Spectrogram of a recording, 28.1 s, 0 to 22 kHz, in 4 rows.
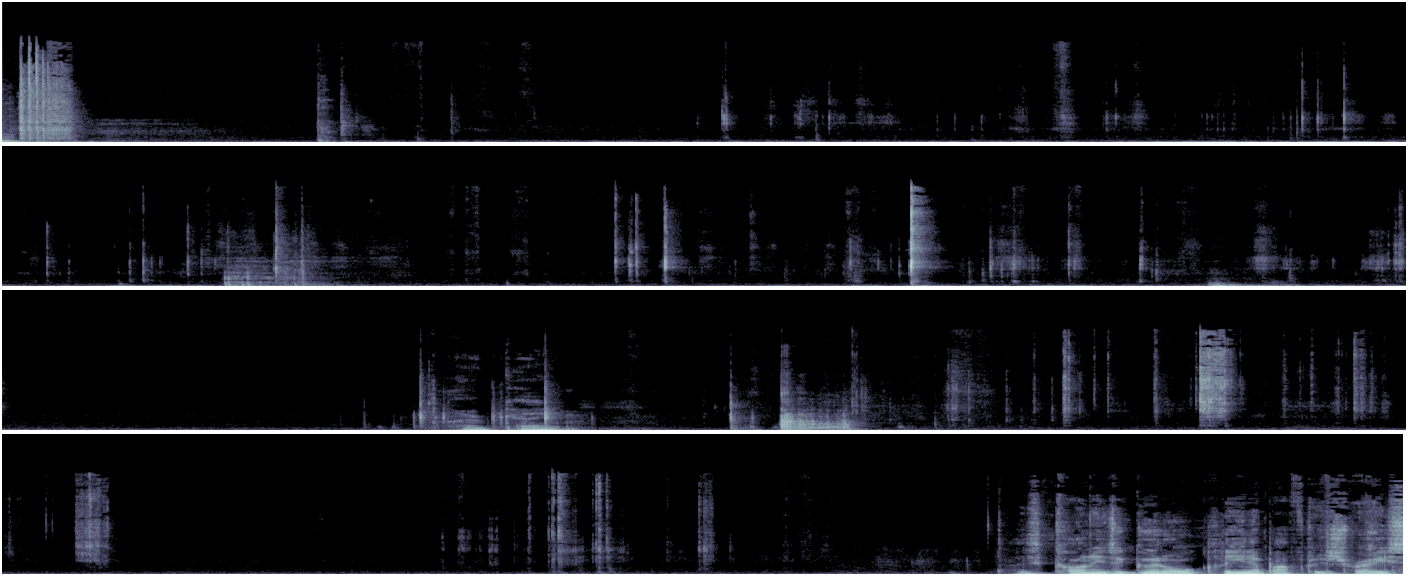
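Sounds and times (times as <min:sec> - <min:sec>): small metal tools clicking and rattling: 0:18.7 - 0:21.7, 0:23.2 - 0:24.7.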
